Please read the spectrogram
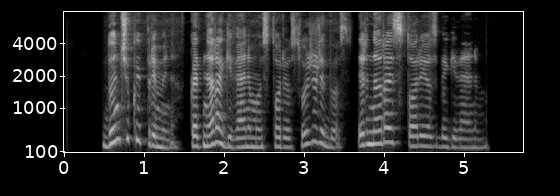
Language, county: Lithuanian, Klaipėda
